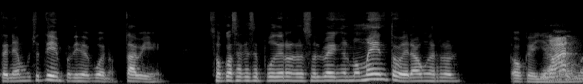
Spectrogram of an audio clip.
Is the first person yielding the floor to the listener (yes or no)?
yes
